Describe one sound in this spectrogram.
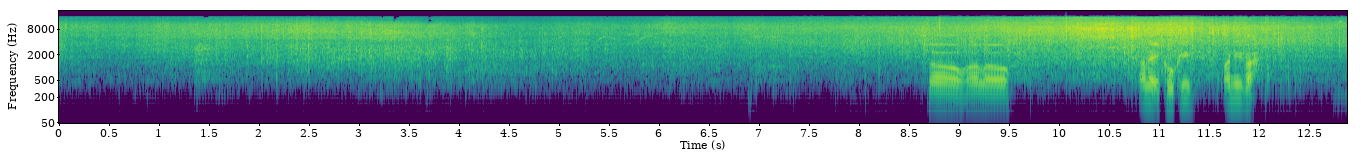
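Skis scrape and glide over snow.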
